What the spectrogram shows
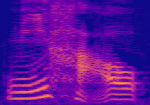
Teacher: two third tones turn into second and third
